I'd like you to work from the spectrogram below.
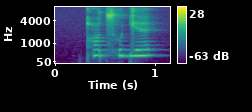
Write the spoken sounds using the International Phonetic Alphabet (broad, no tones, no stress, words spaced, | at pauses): qʰut͡sʰʊɡʲɛ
